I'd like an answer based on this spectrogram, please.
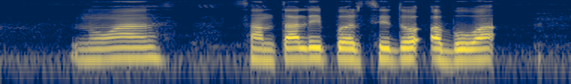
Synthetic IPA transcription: nua | sant̪alipəɾsid̪ɔʔəbuwa

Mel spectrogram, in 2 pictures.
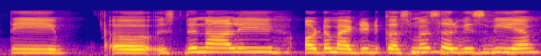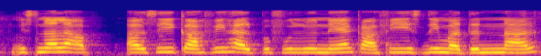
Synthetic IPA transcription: t̪eː | ɪ̰sd̪eːnaːliːɔːʈoːmɛːʈ̬ɪkkəsməsːəɾʋɪsʋiːɛːɪsnaːl | əsĩːkaːfiːɦɛːlppʰʊlɦʊ̃nd̪eːɛãːkaːfiːɪsd̪iːməd̪əd̪naːl

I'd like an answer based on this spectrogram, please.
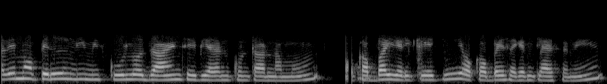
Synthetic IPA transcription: ɐd̪eːmaːpilːɐnimiːskuːlːoːd͡ʒaːjɐnt͡ʃeːp̬ijaːlɐnukuɳʈaːunːaːmu | ɔkɐbːɐjelkeːd͡ʒiɔkɐɐbːɐjs̬ɛkɐɳɖklaːsɐni

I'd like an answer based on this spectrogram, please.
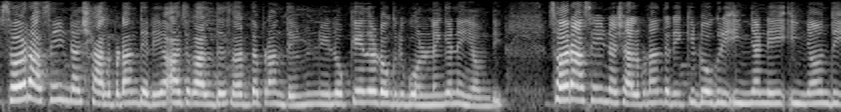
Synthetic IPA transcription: səɾəsẽːɪnãːʃaːlpəɽãːnd̪eːɾeaʔəd͡ʒkəld̪eːsəɾd̪eːpəɽãːnd̪eːnũnẽːloːkẽːd̪aːɖoːɡɾiːboːlnẽːɡeneĩːãːʊ̃nd̪iː | səɾəsẽːɪnːaːʃaːlpəɽãːnd̪eːɾeekɪɖoːɡɾiːʔɪjãːnẽĩːʔɪjãːʊ̃nd̪iː

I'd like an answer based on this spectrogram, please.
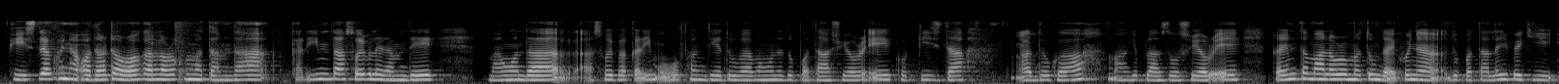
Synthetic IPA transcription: pʰisidɐːkʰojnɐʔodɐɾtɐwɾakalɐwɾɐkʰːɐbɐmɐtɐmdɐkɐ̰ɾimdɐɐsojbɐlɐjɾɐmde | maŋondɐɐ̰sojbɐkɐ̰ɾimo̰bɐpʰɐŋdeɐduɡɐmaŋondɐdupɐtasujawɾɐʔekutis̬idɐ | ɐduɡɐmɐaɡiplas̬dosujawɾɐ̰ʔe | kɐɾimtɐmalɐwɾɐbɐmɐtuŋdɐɐ̰jkʰojnɐdupɐtalɐjbɐɡi

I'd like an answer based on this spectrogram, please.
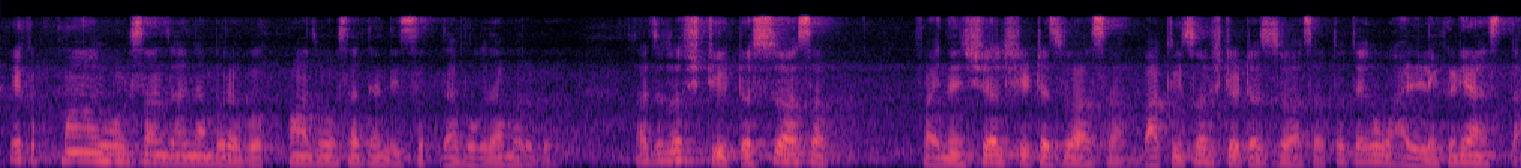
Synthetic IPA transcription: ekpãt͡sʋəɽsãnd͡zaɲjãbəɾobəɾpãt͡sʋəɽsãt̪jãnd̪isəbd̪abʱoɡd̪ãbəɾobəɾ | t̪ad͡zad͡zɔsʈeʈəsd͡zoasa | fajnãnɕiəlsʈeʈəd͡zoasabakit͡sɔsʈeʈəsd͡zoasat̪ot̪jakʋaɽlẽkəɽĩəst̪a

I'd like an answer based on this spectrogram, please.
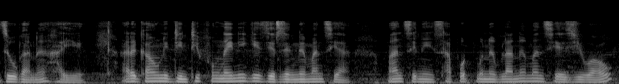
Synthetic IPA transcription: zɯwɡanɯɦajɯa̰ɾɯɡawnidintʰipʰɔŋnajniɡezeɾzɯŋnɯmansija | mansenisapʰɔt̚mɯnɯblanɯmansijaziwaw

